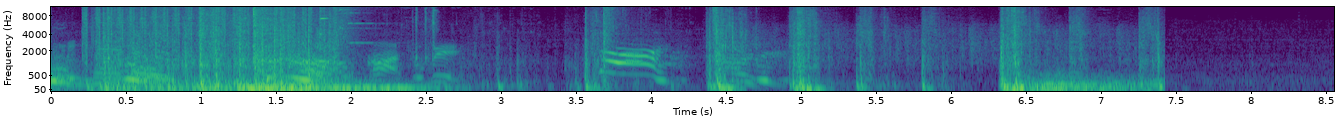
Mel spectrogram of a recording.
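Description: Gunshots ring out in loud bursts.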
